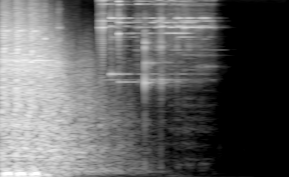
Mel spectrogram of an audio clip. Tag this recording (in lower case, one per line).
explosion
gunfire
